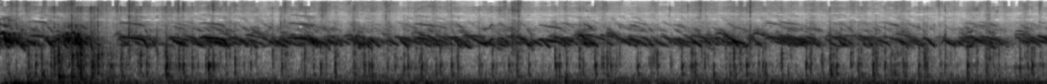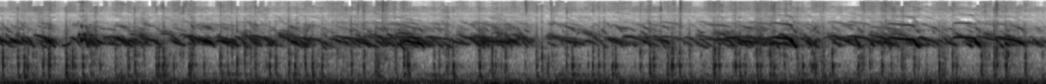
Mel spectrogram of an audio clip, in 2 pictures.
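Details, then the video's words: Baby chickens peeping together in a steady crowded chorus of thin, high chirps, with a brief louder knock at the very start. "Baby "Chicks Chirping" Sound"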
